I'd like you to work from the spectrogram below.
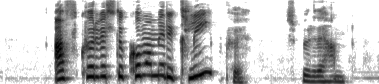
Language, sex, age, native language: Icelandic, female, 30-39, Icelandic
